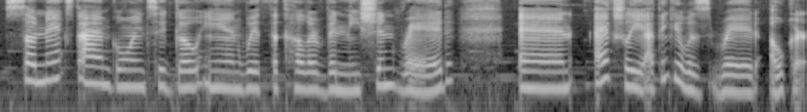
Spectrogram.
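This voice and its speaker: Young female beauty vlogger, casual and chatty tutorial delivery, clean smooth tone with noticeable vocal fry. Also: mid-range voice, fairly bright tone. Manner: chatty, emphatic word repetition. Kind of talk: casual makeup tutorial narration.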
